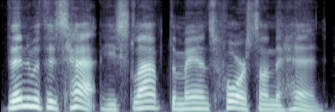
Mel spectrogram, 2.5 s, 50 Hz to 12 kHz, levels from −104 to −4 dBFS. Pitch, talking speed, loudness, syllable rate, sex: 170 Hz, 285 wpm, -19 LUFS, 6.0 syllables/s, male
